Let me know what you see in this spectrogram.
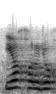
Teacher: خا کو پر پڑھیں گے، را کو بھی پر پڑھیں گے، کیونکہ را کے اوپر جب بھی پیش یا زبر یا پیش آ جائے تو اس کو پر پڑھنا ہوگا، ٹھیک ہے۔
